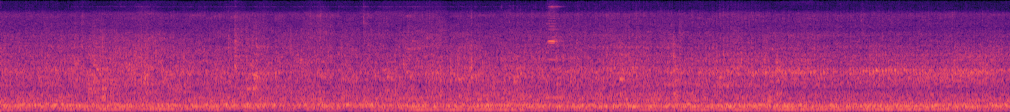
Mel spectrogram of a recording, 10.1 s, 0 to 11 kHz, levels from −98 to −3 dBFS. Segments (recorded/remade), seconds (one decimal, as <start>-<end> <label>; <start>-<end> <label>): 0.0-0.7 recorded; 0.7-5.0 remade; 5.0-10.1 recorded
